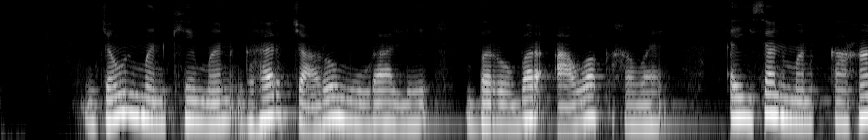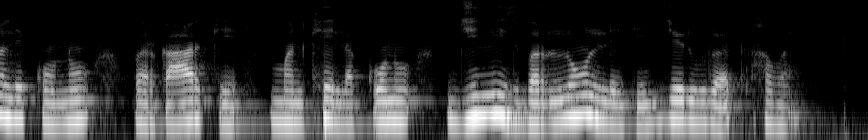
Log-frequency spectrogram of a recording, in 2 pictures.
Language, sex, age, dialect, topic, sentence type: Chhattisgarhi, male, 25-30, Western/Budati/Khatahi, banking, statement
